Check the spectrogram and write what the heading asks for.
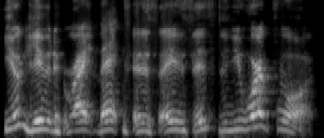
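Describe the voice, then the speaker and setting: His voice sitting high, fairly bright, and breathy, a man hosts his channel at a normal, animated pace. He emphatically preaches a profane spiritual monologue, stressing and drawing out words with chuckles between points.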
